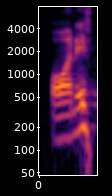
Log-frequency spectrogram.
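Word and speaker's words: honest: के देखो ठीक है इसमें एच साइलेंट है ये जो एच है यह एच यहां पे साइलेंट है एच की आवाज नहीं आएगी यहां पे आ की आवाज आएगी तो जब वाउल की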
